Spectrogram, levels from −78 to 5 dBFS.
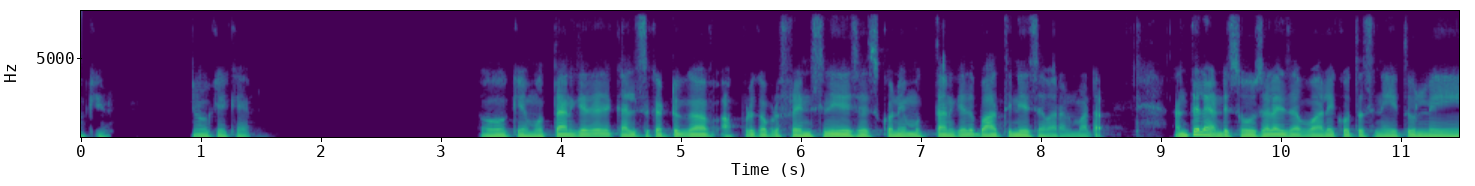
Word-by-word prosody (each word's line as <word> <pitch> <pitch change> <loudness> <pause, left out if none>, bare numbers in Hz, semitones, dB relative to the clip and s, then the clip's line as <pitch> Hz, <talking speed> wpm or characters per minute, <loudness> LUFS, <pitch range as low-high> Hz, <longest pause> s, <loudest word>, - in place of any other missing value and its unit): Okay. 100 -1 -10 0.9
Okay. 105 0 -3 2.3
Okay. 110 0 0
మొత్తానికైతే 115 +3 +2 0.2
కలిసికట్టుగా 110 +1 0 0.2
అప్పడికప్పుడు 105 +1 -2
ఫ్రెండ్స్‌ని 105 +3 +2
జేసేసుకొని 110 +1 +1
మొత్తానికైతే 110 +2 0
బా 105 - +4
తినేసేవారనమాట. 95 -5 -1 0.7
అంతేలేండి 140 - +4
సోషలైజ్ 110 +1 +3
అవ్వాలి. 105 0 0
కొత్త 105 -1 -2
స్నేహితుల్ని 105 0 0
105 Hz, 85 wpm, -21 LUFS, 105-110 Hz, 2.3 s, బా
